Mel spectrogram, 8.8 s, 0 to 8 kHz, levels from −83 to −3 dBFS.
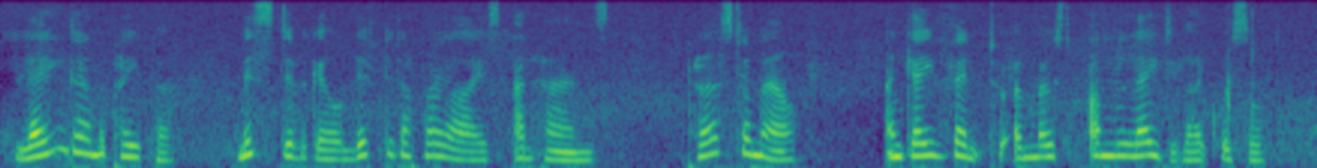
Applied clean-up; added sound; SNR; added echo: neural mask model Resemble Enhance denoiser.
